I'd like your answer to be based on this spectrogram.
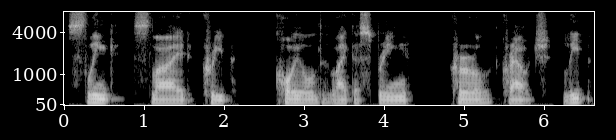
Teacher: And now it goes into three spondees, so stressed syllables on each word. And they're single syllable words to really slow it down.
